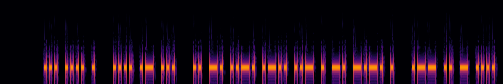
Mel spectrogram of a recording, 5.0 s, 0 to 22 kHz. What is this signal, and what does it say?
Morse code, heard as a keyed tone, about 44 wpm, 700 Hz. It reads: SHE HAS INFLUENCE WITH
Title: Sentences from Top 1100 Words 45wpm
